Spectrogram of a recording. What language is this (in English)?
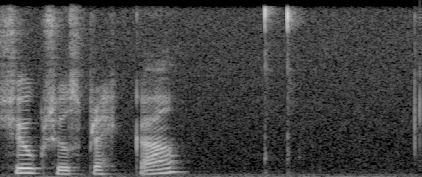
Faroese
